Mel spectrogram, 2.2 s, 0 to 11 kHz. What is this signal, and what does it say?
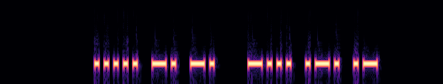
Morse code, heard as a keyed tone, about 51 wpm, 690 Hz. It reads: 5NN BRA
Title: Ontario QSO Party Exchange 50wpm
